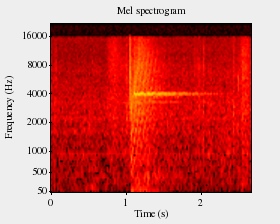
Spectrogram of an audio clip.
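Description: A sail snaps open with a whoosh.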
